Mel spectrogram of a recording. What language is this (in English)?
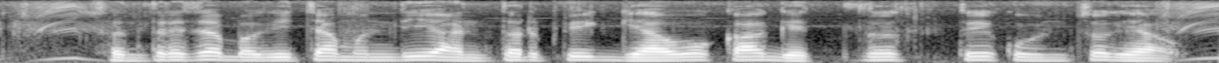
Marathi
